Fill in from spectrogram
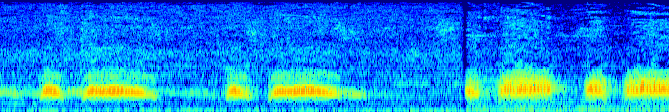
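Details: Spotted dove giving 'thổ ồm' and 'thổ đồng' coos, each a brief soft note and then a drawn-out mellow coo, repeated at a brisk, fast pace.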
